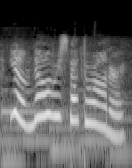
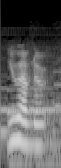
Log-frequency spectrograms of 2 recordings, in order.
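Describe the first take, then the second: First: It is said in a high, squeaky voice. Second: It is said in a normal voice.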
